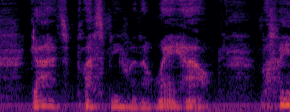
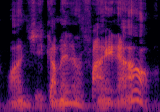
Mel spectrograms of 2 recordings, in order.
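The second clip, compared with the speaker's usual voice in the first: louder, higher comic comeback; mock indignant retort; 5 semitones higher, 7 dB louder than usual. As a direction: holler back at mother as the wronged baby. Baby's imagined retort to mother.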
